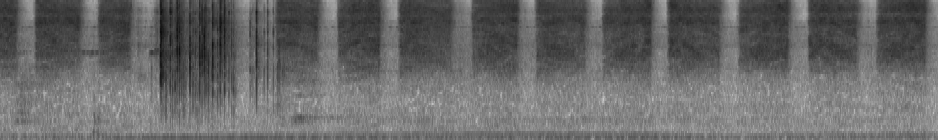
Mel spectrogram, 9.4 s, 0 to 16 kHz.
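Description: Spray gun laying a second coat of paint on the roof of a Fiat 500, heard as a regular series of close, even hissing bursts with short pauses between passes.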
